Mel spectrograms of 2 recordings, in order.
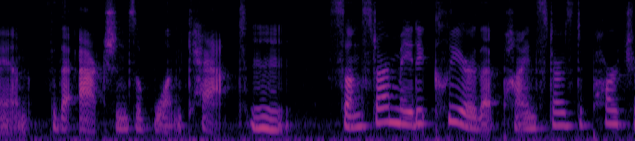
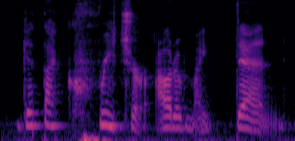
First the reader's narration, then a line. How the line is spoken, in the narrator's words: he snarled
